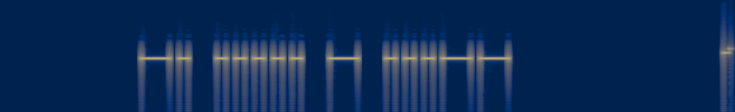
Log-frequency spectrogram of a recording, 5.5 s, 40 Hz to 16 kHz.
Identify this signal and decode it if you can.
Morse code, heard as a keyed tone, about 17 wpm, 700 Hz. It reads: N5T3
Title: Common Cut Numbers - 4-Digit 17wpm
